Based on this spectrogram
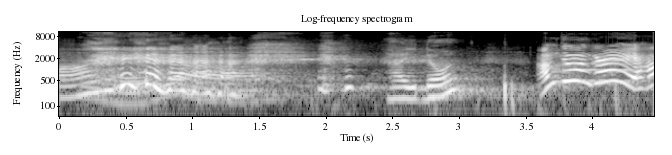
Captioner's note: laughs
